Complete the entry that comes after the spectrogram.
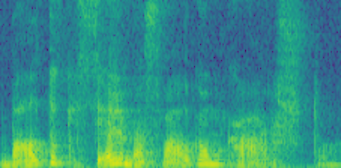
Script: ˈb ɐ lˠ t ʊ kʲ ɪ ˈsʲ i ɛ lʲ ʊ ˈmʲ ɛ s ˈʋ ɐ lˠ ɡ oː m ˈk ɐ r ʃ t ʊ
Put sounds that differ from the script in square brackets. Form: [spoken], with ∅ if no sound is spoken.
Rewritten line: ˈb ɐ lˠ t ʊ kʲ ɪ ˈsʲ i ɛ lʲ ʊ ˈmʲ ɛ s ˈʋ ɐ lˠ ɡ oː m ˈk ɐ r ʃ t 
